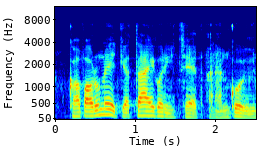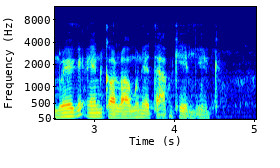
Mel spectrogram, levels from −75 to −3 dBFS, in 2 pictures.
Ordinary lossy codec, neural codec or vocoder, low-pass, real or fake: none; codec, 16 kHz, 4.8 kbps, FACodec; 7.2 kHz; fake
